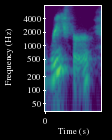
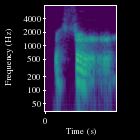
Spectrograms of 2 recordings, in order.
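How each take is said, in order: First: "reefer" with the weight on the front "ree"; stress on first syllable. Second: "refer" with the weight on the final "er"; stress on second syllable. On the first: Teacher contrasting stress patterns, "reefer" stressed at the front. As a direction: hit "ree" in "reefer", let "fer" go unstressed. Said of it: "would have the stress in the front". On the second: Teacher showing where stress falls, "refer" stressed on the end. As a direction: lean on the last syllable of "refer". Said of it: "I'm putting the stress on the er". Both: Shown as a demonstration.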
